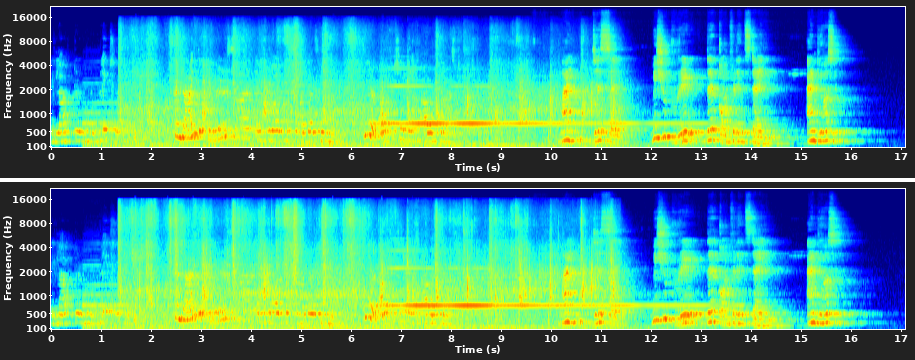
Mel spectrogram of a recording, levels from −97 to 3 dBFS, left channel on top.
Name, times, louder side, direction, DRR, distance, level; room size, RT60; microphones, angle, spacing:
voice 1, 0.0-1.7 2.4-5.8 6.2-8.1, left 1 dB, 90° left, -4 dB, 4.2 m, -28 dB
sound 1, 0.6-13.9, right 2 dB, 10° right, 0.4 m, -31 dB
sound 2, 0.8-9.1, equal, 5° left, 4.4 m, -39 dB
sound 3, 1.3-11.4, right 3 dB, 65° right, 1.3 m, -33 dB
voice 2, 10.1-11.4 12.0-14.5 15.1-15.7, left 1 dB, 55° left, -5 dB, 1.9 m, -25 dB
20.0 x 12.5 x 2.8 m, 1.5 s
head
